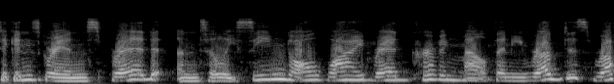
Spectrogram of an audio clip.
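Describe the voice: The clip is plain reading aloud, and the pitch varies in an ordinary way.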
